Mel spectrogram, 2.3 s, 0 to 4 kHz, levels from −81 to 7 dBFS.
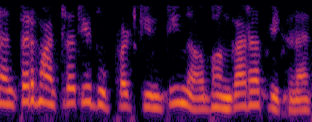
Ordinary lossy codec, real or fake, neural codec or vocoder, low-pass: none; fake; codec, 24 kHz, 6 kbps, HILCodec; 3.6 kHz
